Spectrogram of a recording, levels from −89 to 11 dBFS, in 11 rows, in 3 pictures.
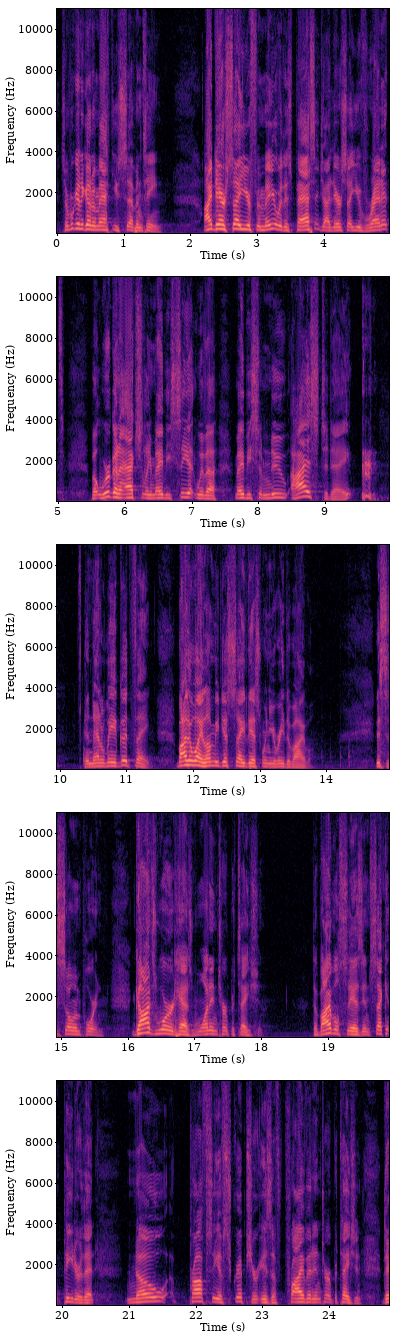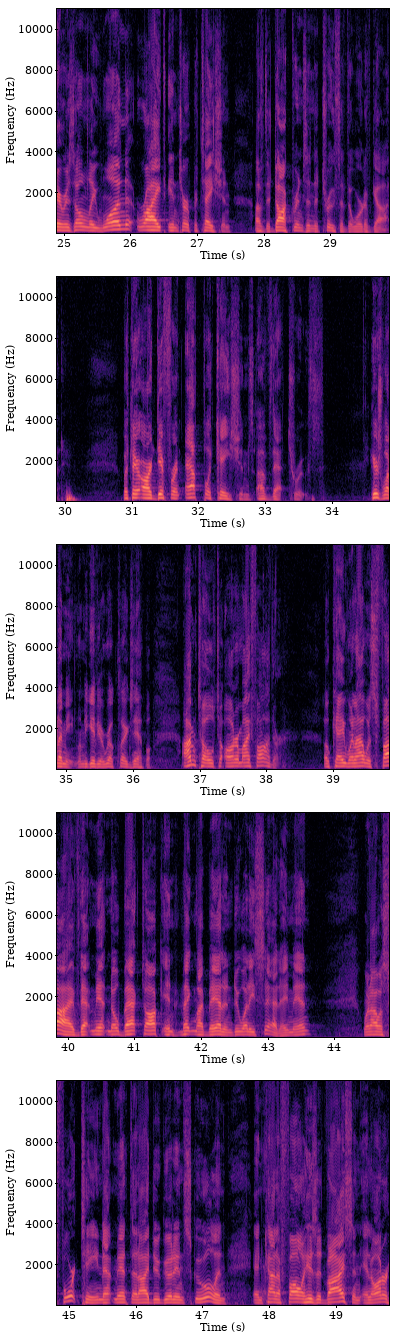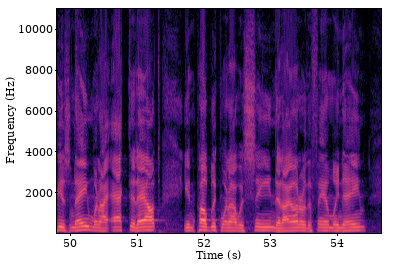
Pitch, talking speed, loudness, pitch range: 155 Hz, 200 wpm, -21 LUFS, 140-170 Hz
